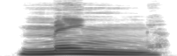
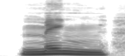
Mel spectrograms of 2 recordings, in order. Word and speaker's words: meng: yes m mom and listen also here for the pronunciation it's pronounced Ming Ming Ming and for plural nouns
